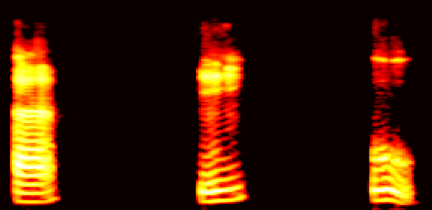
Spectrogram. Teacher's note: হামজাটাকে হলকে শুরু থেকে আমাদের উচ্চারণ করতে হবে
